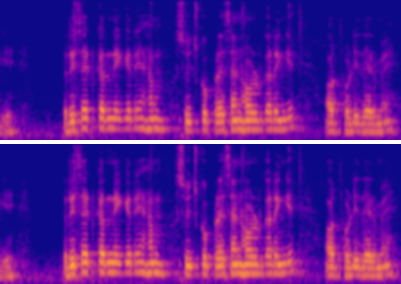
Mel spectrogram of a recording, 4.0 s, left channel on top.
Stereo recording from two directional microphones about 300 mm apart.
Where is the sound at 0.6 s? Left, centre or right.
Centre.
